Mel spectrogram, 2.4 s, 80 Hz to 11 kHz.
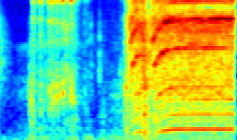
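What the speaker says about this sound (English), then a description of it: "just use my DeWalt cordless drill. It's a 20 volt and a wool." A DeWalt 20-volt cordless drill with an arbor-mounted wool pad starts up after a few soft clicks and spins on its low setting with a steady whine.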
